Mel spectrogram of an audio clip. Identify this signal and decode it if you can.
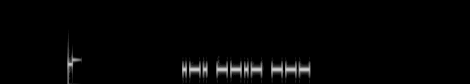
Morse code, heard as a keyed tone, about 36 wpm, 700 Hz. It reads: RQO
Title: USA Call Sign Postfixes - 3 Letters 35wpm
